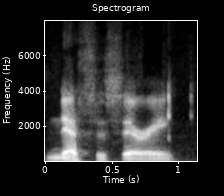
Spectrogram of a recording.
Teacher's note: make sure you hit first syllable stress it's necessary all right higher pitch on the first syllable but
